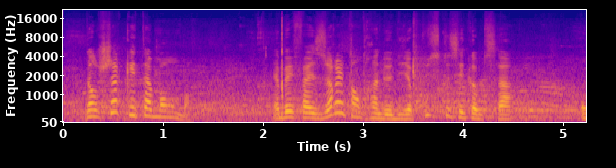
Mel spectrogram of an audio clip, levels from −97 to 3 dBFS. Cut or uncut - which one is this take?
uncut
